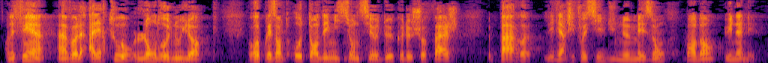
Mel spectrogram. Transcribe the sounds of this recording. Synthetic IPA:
ɑ̃nefɛɛ̃ɛ̃vɔlalɛʁt̪uʁlɔ̃d̪ʁunjujɔʁk | ʁəpχezɑ̃t̪ot̪ɑ̃d̪emisjɔ̃d̪əseød̪økələʃofaʒ | paʁ | lenɛʁʒifɔsild̪ynmɛzɔ̃ | pɑ̃d̪ɑ̃ynanḛ

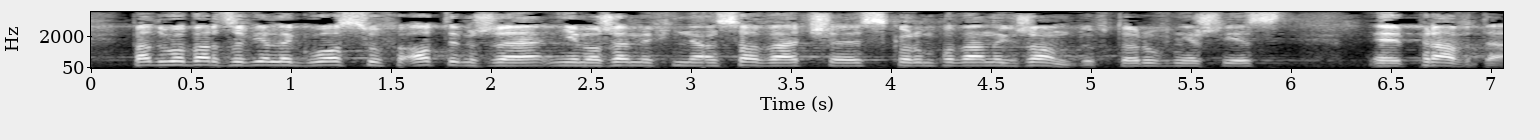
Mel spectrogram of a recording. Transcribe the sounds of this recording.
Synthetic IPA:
pad̪wɔbaɾd̪zɔvʲjɛlɛɡwɔsufɔt̪ɘmʐɛɲɛmɔʐɛmɘfʲinansɔvat͡ɕskɔɾumpɔvanɘɣʐɔnd̪uft̪ɔɾuvɲɛʂjɛst̪̚ | pɾavd̪a̰

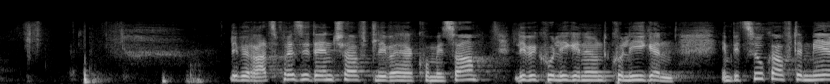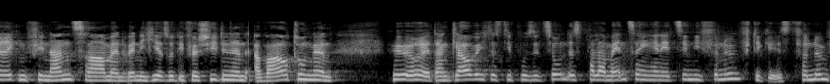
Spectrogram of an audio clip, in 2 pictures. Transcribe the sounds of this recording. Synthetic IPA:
liːbəʁaːtt͡spʁ̥ɛzidɛntʃaftliːbɐhɛɐkʰɔmɪsaːɐliːbəkʰoleːɡɪnənʊntkʰoleːɡənʔɪmbət͡suːkaʊfd̥eːnmeːʁəɡŋ̩finant͡sʁaːmənvɛnɪçhiːɐzoːdiːfɛɐʃiːdənənɛ̰ɐvaɐtʊŋən | høːʁ̞ədanɡlaʊbəɪçd̥asd̥iːpʰozit͡sjoːndɛspʰaɐlamɛntsʔaɪŋlɪçʔaɪnət͡siːmlɪçfɛɐnʏnftɪɡəɪstfɛɐnʏn

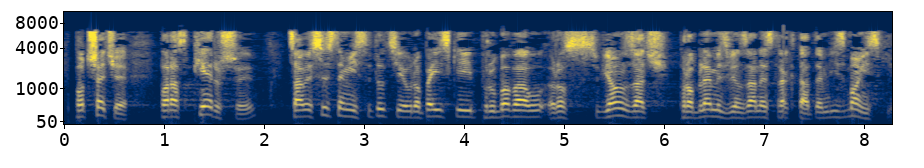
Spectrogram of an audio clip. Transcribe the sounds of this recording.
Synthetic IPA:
pɔtʂɛt͡ɕɛpɔɾaspʲjɛɾfʂɘ | t̪sawɘsɘst̪ɛminst̪ɘt̪ut̪sʲjiɛwɾɔpɛjskʲejpɾubɔvawɾɔzvʲjɔ̃w̃zat͡ɕpɾɔblɛmɘzvʲjɔ̃w̃zanɛst̪ɾakt̪at̪ɛmlʲizbɔj̃skʲḭm

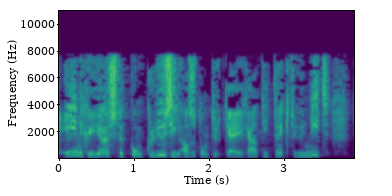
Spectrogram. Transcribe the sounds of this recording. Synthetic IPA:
ʔeːnəɣəjœɥstəkɔŋklyziɑlˠsətɔmtɵrkɛjəɣaːt̚ditrɛktynit

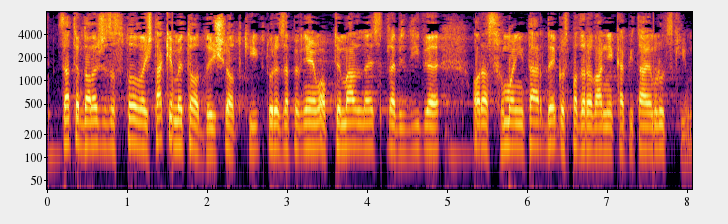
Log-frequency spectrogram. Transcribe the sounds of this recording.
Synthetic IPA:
z̥at̪ɛmnalɛʐɘzast̪ɔ̥svɔvat͡ɕt̪akʲɛmɛt̪ɔd̪ɘɕɾɔt̪kʲikt̪uɾɛzapɛvɲajɔ̃w̃ɔpt̪ɘmalnɛspɾavʲjed̪lʲivɛ | ɔɾasxumaɲit̪aɾnɛɡɔspɔd̪aɾɔvaɲɛkapʲit̪awɛmlut̪skʲḭm

